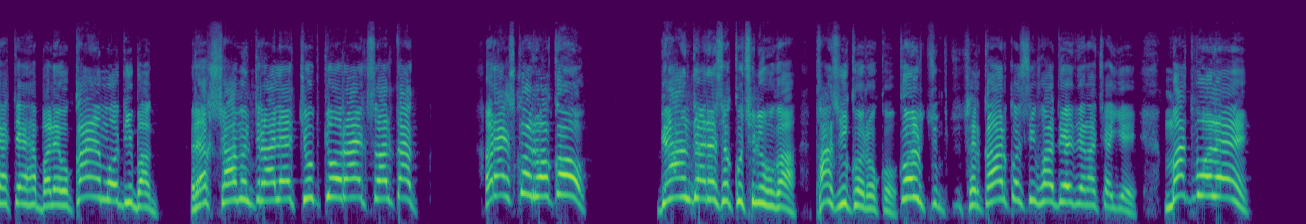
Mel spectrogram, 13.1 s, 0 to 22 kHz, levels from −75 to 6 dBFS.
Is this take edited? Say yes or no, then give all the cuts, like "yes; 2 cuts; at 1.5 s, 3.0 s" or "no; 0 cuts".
yes; 2 cuts; at 1.7 s, 9.0 s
